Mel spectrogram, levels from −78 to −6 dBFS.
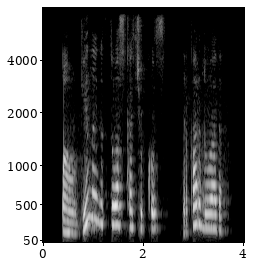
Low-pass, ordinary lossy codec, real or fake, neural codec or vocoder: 7.2 kHz; AAC, 32 kbps; real; none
